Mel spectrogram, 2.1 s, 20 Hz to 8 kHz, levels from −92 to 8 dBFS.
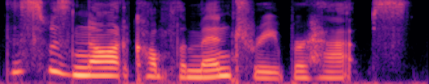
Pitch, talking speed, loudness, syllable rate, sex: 225 Hz, 140 wpm, -16 LUFS, 5.0 syllables/s, female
